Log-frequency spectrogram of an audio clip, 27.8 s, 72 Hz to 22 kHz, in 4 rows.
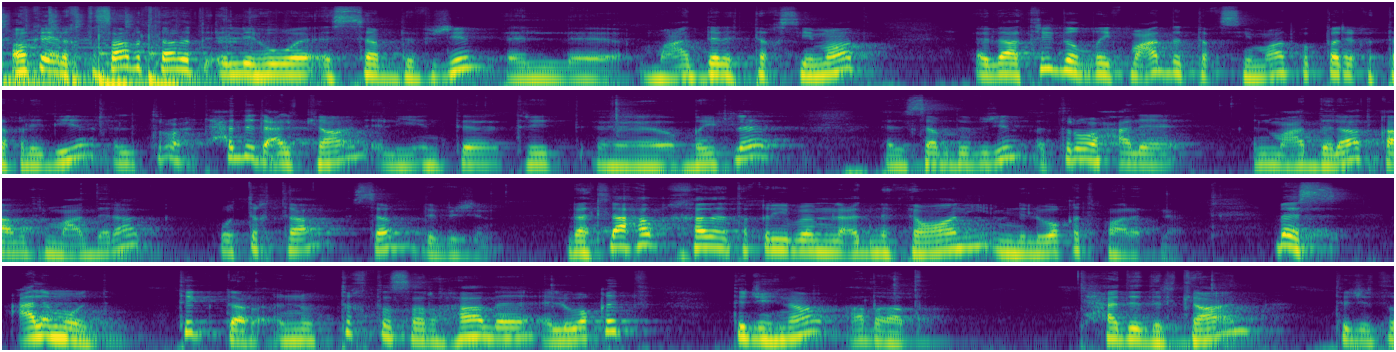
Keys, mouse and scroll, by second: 7.2 shift+middle click, 8.1 click, 9.4-9.8 drag, 9.8 shift+middle click, 13.1-16.5 drag, 19.1 click, 19.1 middle click, 22.1 click, 23.2-23.7 shift+drag, 23.2 shift+middle click, 25.1 shift+middle click, 26.6 shift+middle click.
